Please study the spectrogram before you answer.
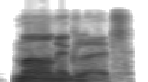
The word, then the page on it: monoglot: British English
